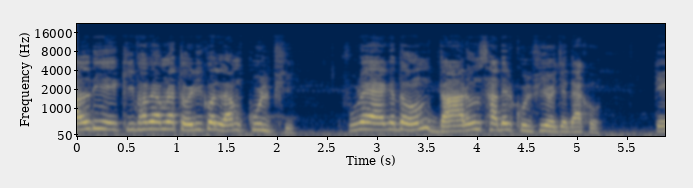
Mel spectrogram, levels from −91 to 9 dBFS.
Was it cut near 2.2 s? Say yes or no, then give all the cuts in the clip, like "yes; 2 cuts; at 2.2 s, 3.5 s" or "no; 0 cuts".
no; 0 cuts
